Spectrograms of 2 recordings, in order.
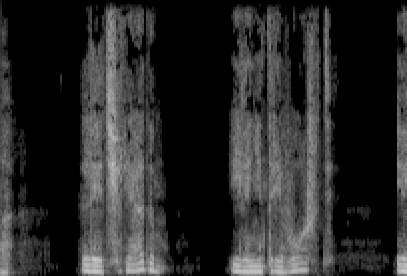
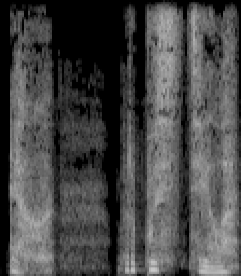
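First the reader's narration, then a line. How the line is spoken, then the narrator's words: Sigh. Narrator (Russian): вздохнула Ника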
